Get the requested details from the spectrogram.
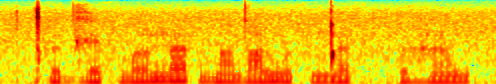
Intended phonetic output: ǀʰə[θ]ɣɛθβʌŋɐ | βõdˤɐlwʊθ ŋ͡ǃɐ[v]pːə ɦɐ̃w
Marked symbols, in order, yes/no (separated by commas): no, no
